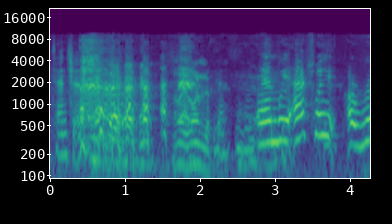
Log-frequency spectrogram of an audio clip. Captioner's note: laughter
